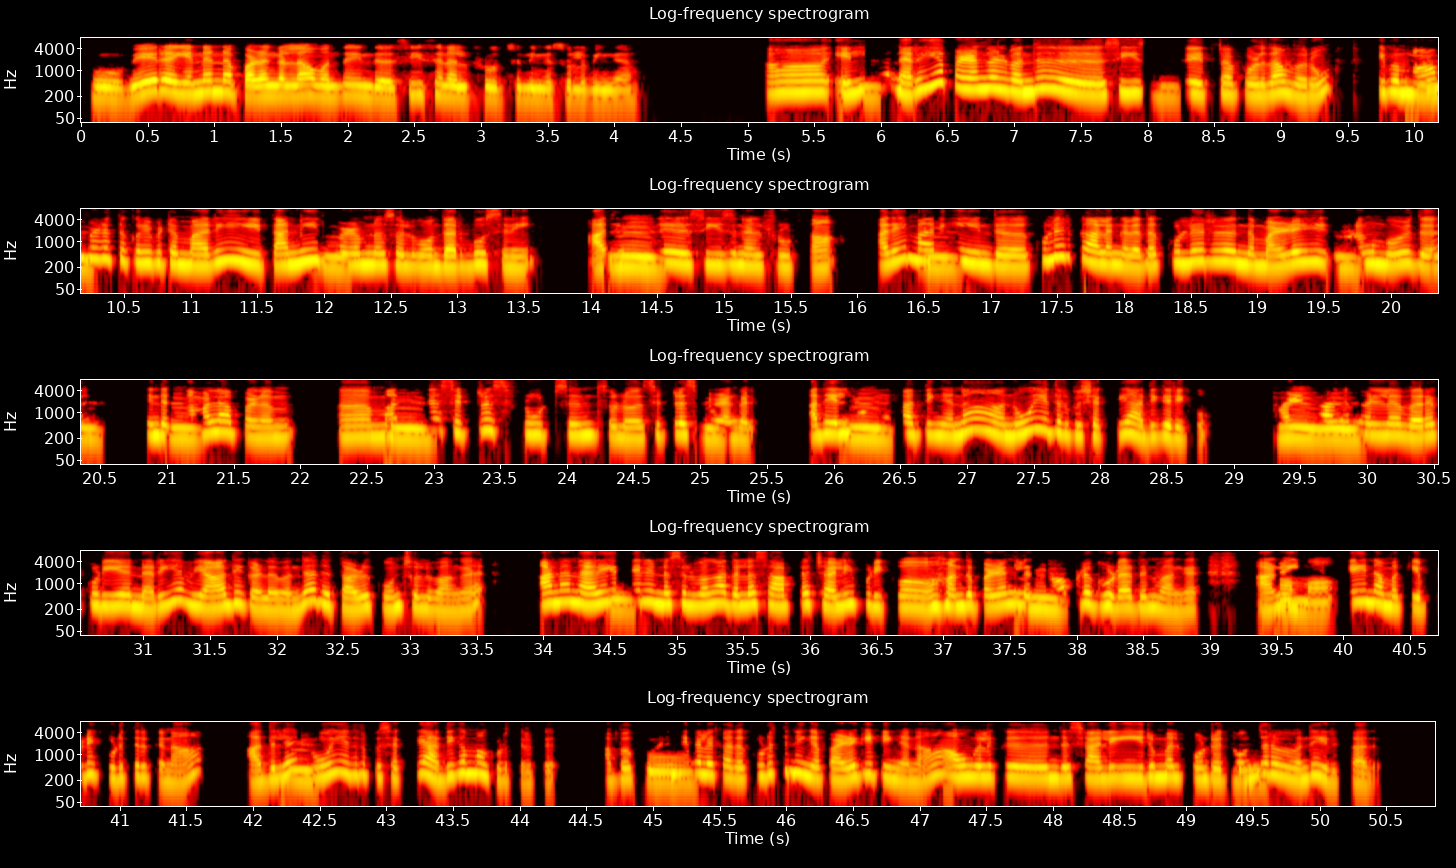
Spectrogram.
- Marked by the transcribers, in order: in English: "சீசனல் ஃப்ரூட்ஸ்ன்னு"; distorted speech; in English: "சீசனக்கு"; other background noise; other noise; tapping; in English: "சீசனல் ஃப்ரூட்"; drawn out: "ம்"; in English: "சிட்ரஸ் ஃப்ரூட்ஸ்ன்னு"; in English: "சிட்ரஸ்"; "தடுக்கும்னு" said as "தழுக்குன்னு"; laughing while speaking: "சாப்பிடக்கூடாதுன்னுவாங்க"; mechanical hum; static
- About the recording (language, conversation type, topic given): Tamil, podcast, சீசனல் பொருட்களுக்கு முன்னுரிமை கொடுத்தால் ஏன் நல்லது?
